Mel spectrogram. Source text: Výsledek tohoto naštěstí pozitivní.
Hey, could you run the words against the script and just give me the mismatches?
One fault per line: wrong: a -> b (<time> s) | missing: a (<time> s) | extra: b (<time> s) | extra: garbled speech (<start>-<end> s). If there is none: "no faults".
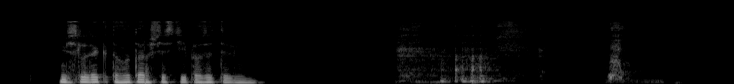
no faults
